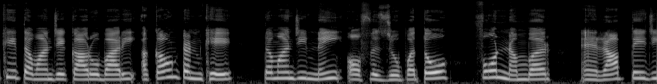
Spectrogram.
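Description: A speech recording, with nothing technically wrong to be heard anywhere in it. No fault turns up at any point, so there are no times or causes to give.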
